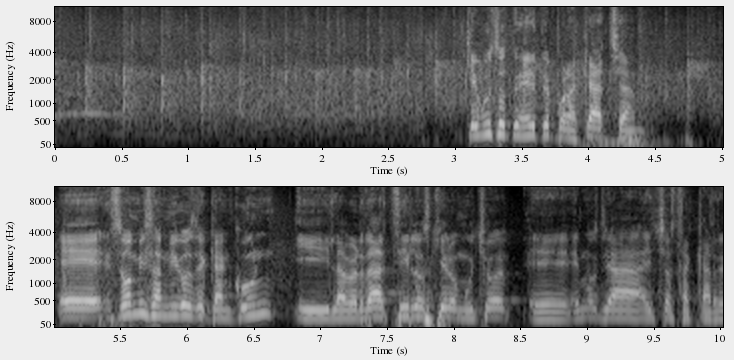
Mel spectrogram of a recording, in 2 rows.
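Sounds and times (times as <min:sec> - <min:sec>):
audience applause: 0:00.0 - 0:05.8
speech: 0:03.1 - 0:10.0.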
